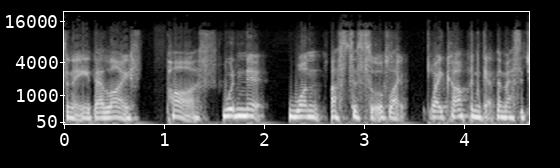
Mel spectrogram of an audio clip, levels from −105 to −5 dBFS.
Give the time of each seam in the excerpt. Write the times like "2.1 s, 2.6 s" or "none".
1.5 s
